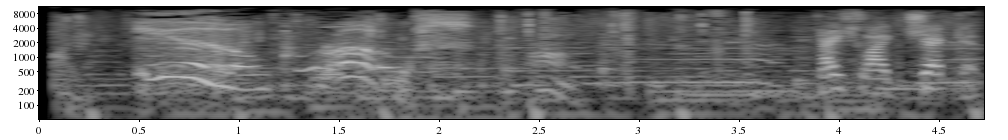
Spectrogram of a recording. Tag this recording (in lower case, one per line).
music
speech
